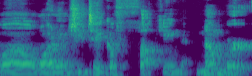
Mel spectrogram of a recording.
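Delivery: muttering under the breath. Retelling a remark made to a judge in court: retelling a muttered remark. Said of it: "Under my breath".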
